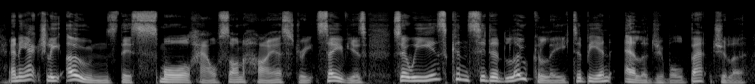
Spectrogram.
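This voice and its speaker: A man's voice: fairly low pitch, fairly bright tone. A man telling a comic folk tale in a theatrical, conversational way, with wry, sardonic asides. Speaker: storyteller, solo show performer.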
